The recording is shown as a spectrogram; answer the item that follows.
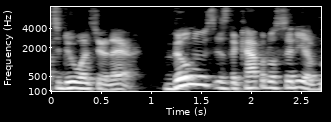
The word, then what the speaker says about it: Vilnius: And by the way, in English, people often will say Vilnius, which is fine in English, but in Lithuanian, it's pronounced Vilnius.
